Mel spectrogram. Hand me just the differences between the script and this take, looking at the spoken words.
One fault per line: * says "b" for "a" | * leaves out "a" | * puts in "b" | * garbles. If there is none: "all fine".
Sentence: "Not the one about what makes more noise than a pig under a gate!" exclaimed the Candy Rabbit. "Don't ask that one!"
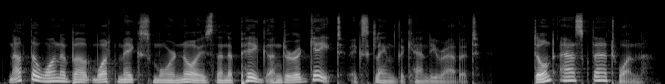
all fine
